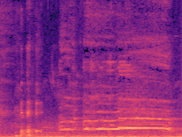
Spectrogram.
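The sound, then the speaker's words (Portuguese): A rooster crows once, a long drawn-out call rising and holding steady for over a second, clear above a low, constant background hiss. “Não canta a Maria, cantou o galo.”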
